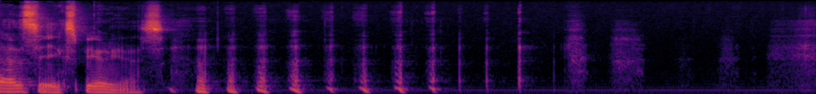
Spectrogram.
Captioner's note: Ketawa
